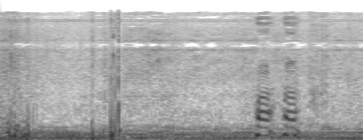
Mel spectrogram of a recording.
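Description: A steady low droning hum, with a couple of short vocal sounds about a second and a half in and a few light clicks.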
